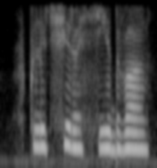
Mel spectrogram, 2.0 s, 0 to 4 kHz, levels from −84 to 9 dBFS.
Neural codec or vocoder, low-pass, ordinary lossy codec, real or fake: codec, 16 kHz, 8 kbps, FunCodec, trained on LibriTTS, 25 frames a second; 3.6 kHz; none; fake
